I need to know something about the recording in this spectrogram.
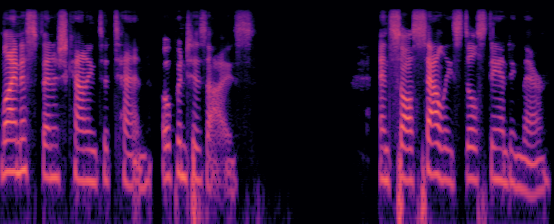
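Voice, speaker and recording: A woman reads a children's story aloud in an expressive, deliberate way. She takes her time, speaking very slowly. The recording is dry and close, with no room sound. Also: medium pitch, no room sound. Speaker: storybook reader.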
